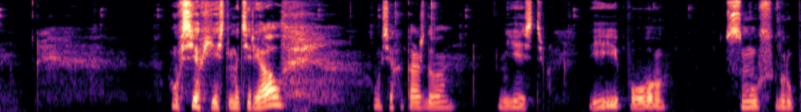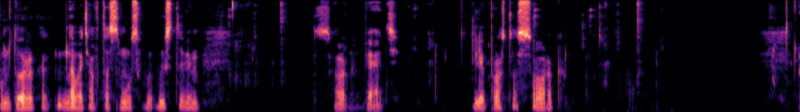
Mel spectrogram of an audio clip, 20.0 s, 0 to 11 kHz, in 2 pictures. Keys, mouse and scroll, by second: 1.1 click, 1.9 click, 2.1 click, 2.6 click, 3.1 click, 3.5 click, 3.8 click, 4.6 click, 5.0-5.7 shift+middle drag, 5.7 click, 7.0 click, 7.7-8.6 shift+middle drag, 8.6 scroll up 3, 8.9-11.2 middle drag, 11.2 click, 11.8-12.7 scroll up 2, 12.7-14.2 drag, 14.2-16.5 middle drag, 16.5 click, 17.2 click, 18.2-20.0 middle drag.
